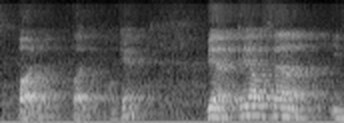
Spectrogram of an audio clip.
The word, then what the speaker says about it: Paul: AU c'est O fermé, mais je suis en train de passer aussi au prénom Pablo, Paul, ça s'écrit AU, et ça s'articule O ouvert aussi. Paul, ok?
